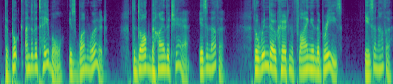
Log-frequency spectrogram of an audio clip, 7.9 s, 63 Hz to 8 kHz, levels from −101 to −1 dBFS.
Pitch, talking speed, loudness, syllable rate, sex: 135 Hz, 185 wpm, -18 LUFS, 5.9 syllables/s, male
